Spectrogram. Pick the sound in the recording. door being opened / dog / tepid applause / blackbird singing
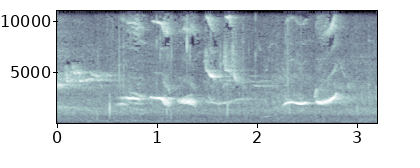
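blackbird singing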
